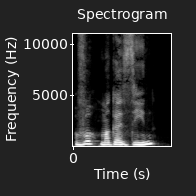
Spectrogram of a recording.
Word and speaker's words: в: Now, it's hard to say «ф» магазин, so Russians pronounce it as the letter «v» instead. Listen again. – В магазин.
